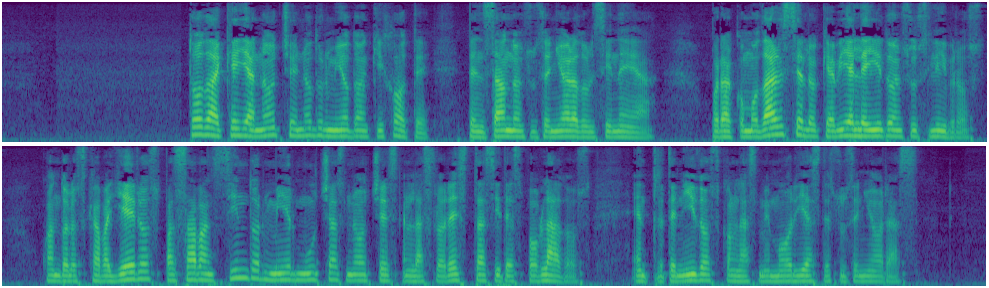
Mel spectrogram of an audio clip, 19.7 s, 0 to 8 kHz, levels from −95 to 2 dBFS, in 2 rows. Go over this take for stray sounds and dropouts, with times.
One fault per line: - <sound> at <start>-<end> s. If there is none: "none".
none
